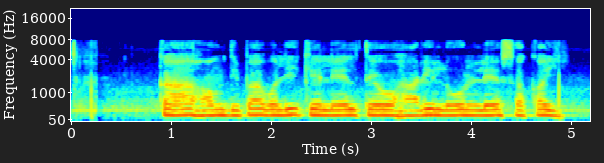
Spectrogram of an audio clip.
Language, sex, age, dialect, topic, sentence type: Magahi, male, 18-24, Western, banking, question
